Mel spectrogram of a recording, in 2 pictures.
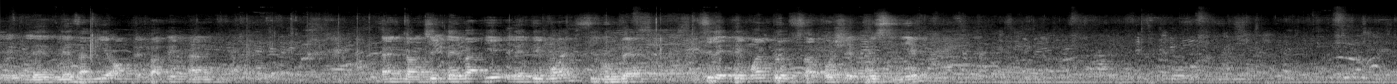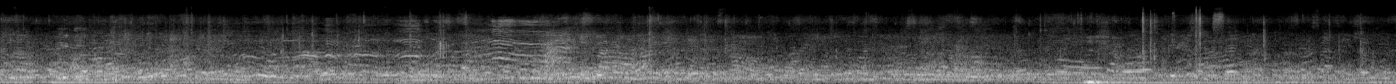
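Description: A crowd of people murmurs and chatters.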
